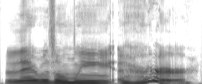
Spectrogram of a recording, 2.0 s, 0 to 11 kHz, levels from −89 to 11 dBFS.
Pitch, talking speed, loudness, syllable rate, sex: 245 Hz, 120 wpm, -14 LUFS, 3.4 syllables/s, female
